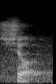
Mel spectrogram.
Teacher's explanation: षटकोण वाला श, जिसको अपन कहते हैं, उसको अपन बोलते हैं मूर्धन्य श। मूर्धा से बोला जाता है श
